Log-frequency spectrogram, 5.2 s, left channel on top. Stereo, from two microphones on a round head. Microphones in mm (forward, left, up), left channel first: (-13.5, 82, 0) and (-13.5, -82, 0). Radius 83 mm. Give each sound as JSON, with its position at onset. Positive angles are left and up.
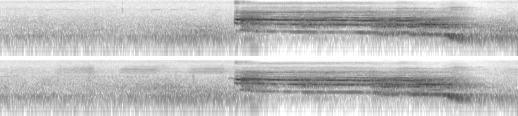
{"t": 2.4, "sound": "a scream", "side_deg": 40, "distance_m": 3.0}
